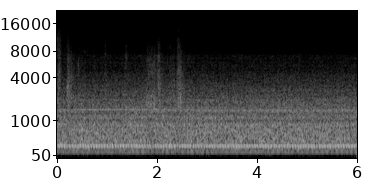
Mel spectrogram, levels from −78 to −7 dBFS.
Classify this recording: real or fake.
fake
